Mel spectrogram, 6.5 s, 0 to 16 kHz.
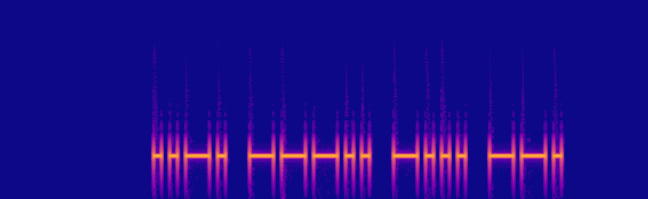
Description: Morse code, heard as a keyed tone, about 15 wpm, 700 Hz. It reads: F8BG
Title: DXCC-100 Call Signs - 4 Characters - Repeated 2x - 15wpm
